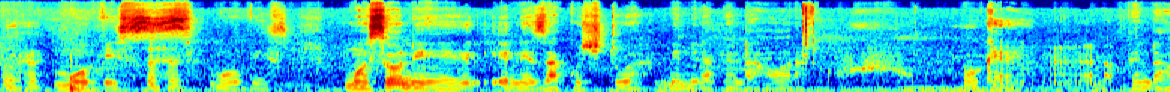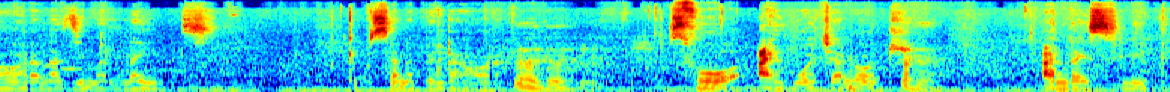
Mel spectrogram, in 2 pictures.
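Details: Stuttering (stammering) in an adult Kenyan man who says he is a stammerer and uses stammering in his comedy.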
